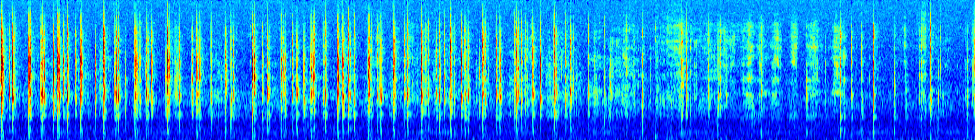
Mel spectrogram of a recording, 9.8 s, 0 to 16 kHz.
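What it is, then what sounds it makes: Cardboard cosmetic box. Long painted nails rapidly tap and scratch a hollow, tall, narrow copper-colored cardboard cosmetic product box, about 10 cm, held in both hands. The result is a dense run of quick, dry, crisp clicks with short scratchy strokes and almost no low end. The tapping grows softer and sparser over the last few seconds.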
